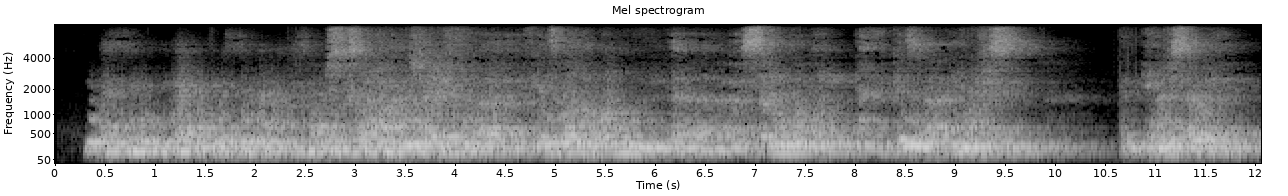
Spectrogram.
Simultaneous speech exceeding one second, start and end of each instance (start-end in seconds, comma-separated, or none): 2.7-4.2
